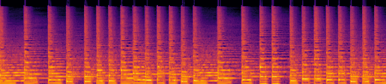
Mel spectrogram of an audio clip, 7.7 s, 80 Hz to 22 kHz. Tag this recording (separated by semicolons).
2015; Alesis; ANALOG; Andromeda; DEEP; DEEPHOUSE; FREE; GROOVE; HIT; HOUSE; MELODY; SYNTH; TOP; TREND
